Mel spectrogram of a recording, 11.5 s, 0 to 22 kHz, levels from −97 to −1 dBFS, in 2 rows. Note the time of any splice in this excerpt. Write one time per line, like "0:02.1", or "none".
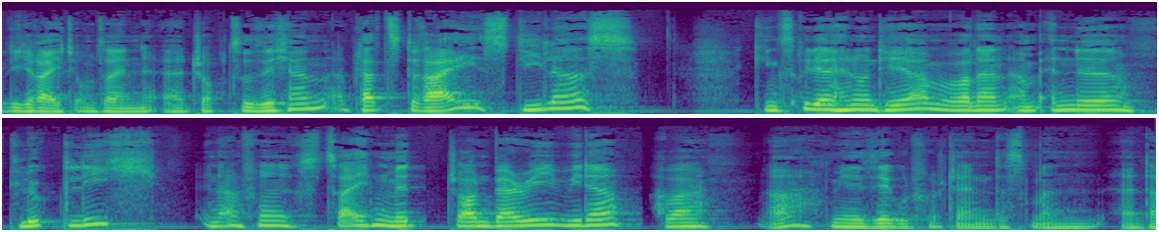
0:04.0
0:05.8
0:07.9
0:09.9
